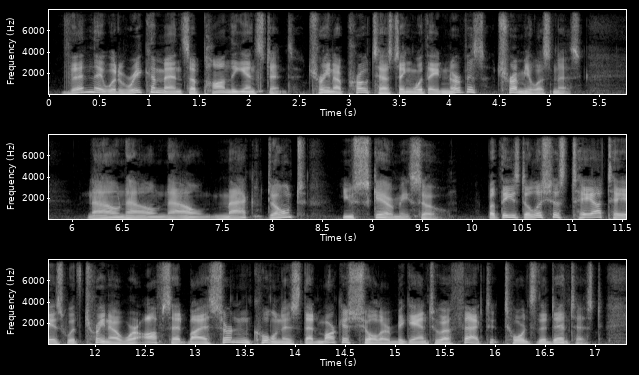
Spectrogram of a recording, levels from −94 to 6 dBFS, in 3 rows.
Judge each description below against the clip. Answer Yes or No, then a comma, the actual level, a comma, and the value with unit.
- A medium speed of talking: Yes, average, 155 wpm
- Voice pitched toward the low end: Yes, low, 125 Hz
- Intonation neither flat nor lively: No, wide, 5.9 semitones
